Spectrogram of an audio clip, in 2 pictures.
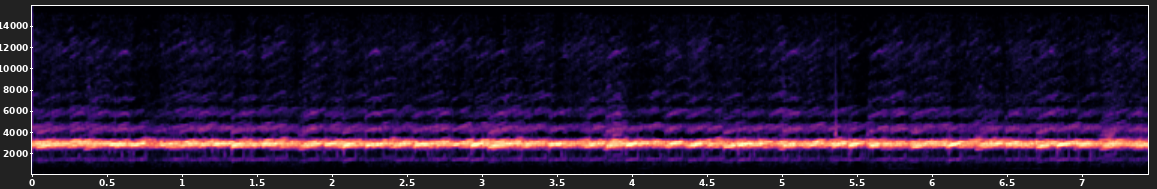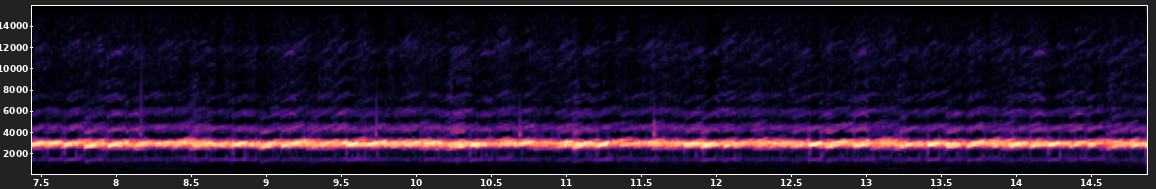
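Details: Dense spring peeper chorus from a frog pond at night early in the year, high shrill peeps overlapping continuously, with a faint low hum underneath toward the end.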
